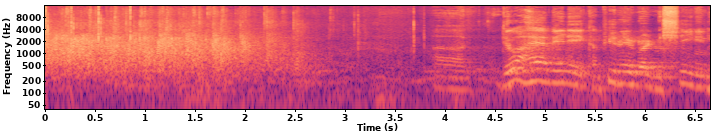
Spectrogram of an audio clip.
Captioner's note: applause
